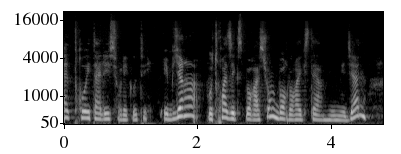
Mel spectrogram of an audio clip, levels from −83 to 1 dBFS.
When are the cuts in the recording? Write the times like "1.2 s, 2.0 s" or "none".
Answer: 1.4 s, 3.3 s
